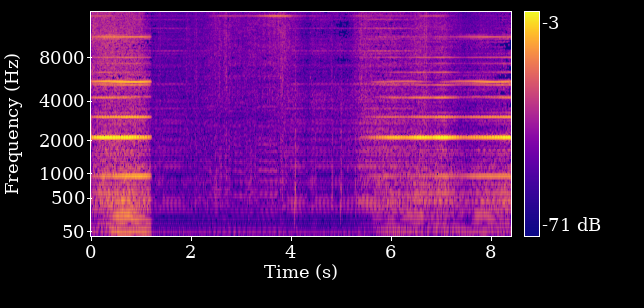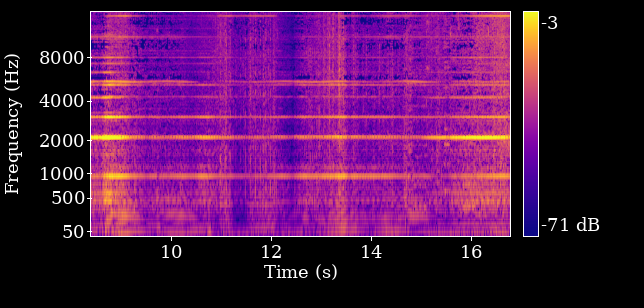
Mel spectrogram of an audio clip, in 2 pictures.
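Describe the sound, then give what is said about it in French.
Electromagnetic sounds added by a sound designer as a layer of a demon's scream: steady electrical hums and piercing high whines layered with buzzing, crackling interference, sustained and fairly loud throughout, briefly thinning near the start before swelling again, with no voices. “Ensuite, des sons électromagnétiques.”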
